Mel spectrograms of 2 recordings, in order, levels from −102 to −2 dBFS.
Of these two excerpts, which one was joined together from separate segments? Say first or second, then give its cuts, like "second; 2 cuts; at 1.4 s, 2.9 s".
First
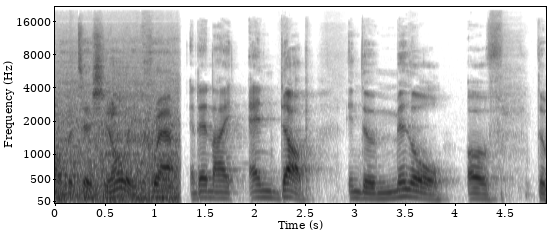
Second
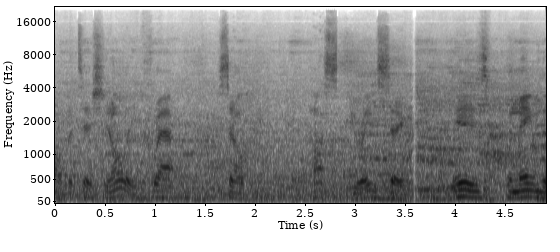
first; 1 cut; at 1.3 s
